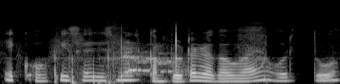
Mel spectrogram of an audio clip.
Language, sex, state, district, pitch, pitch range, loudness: Hindi, male, Maharashtra, Washim, 160 Hz, 140-195 Hz, -22 LUFS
